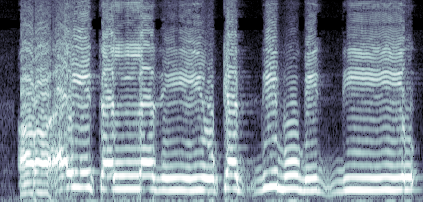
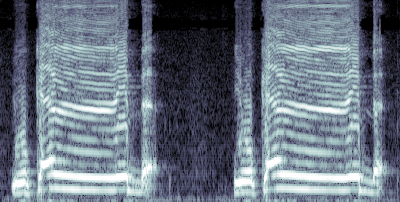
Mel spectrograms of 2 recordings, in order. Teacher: لسانه ضغط بيه على أسنانه فانقطع الصوت، بقى شديد · Shown in: first take · بقت الصفة بتاعته شدة.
